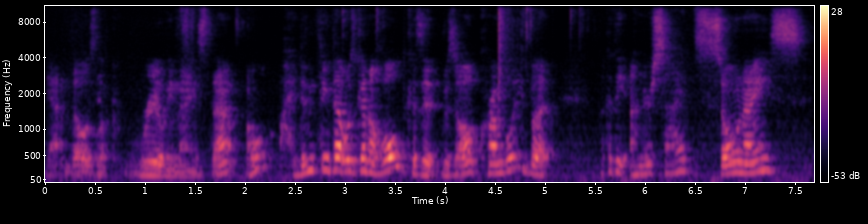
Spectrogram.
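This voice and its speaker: A man's voice: high voice, big pitch swings, normal speed, a little mellow, slight background noise. A man hosting a casual cooking demonstration, chatty and admiring, thinking aloud as he works in a kitchen. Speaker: cooking show host. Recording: echoey room with guitar music behind.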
